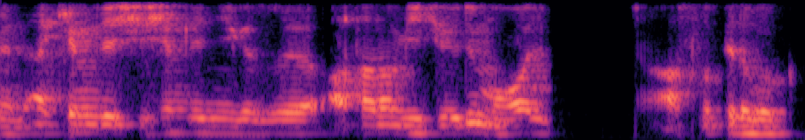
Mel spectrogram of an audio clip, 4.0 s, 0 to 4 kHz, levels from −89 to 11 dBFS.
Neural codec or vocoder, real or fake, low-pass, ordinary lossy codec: none; real; 3.6 kHz; none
